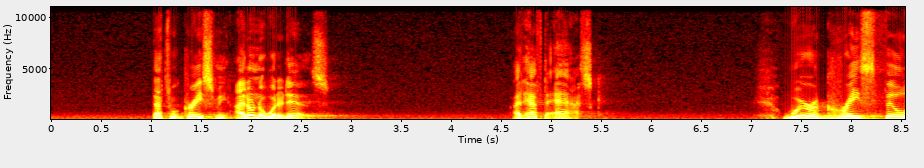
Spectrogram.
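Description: A middle-aged man speaks with animation into a microphone in a large, echoing room.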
